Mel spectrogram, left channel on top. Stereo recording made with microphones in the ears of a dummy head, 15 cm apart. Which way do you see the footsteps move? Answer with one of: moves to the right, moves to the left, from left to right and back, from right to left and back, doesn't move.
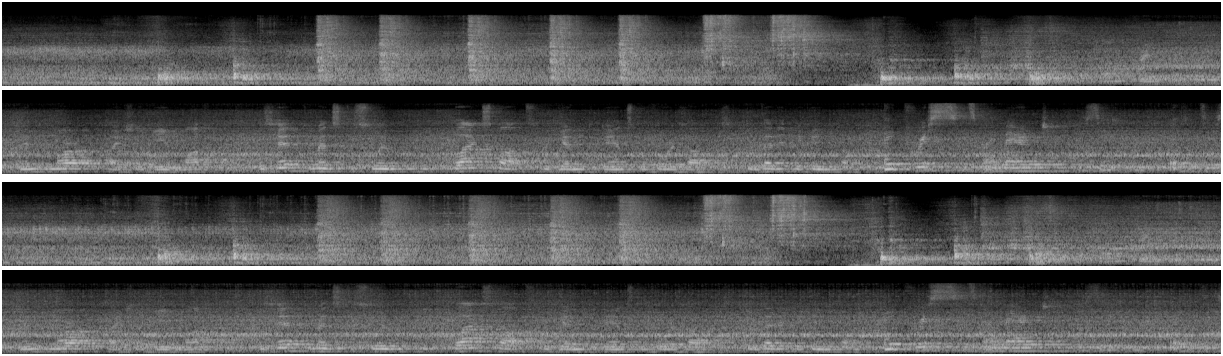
from right to left and back.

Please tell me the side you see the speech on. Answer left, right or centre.
left.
